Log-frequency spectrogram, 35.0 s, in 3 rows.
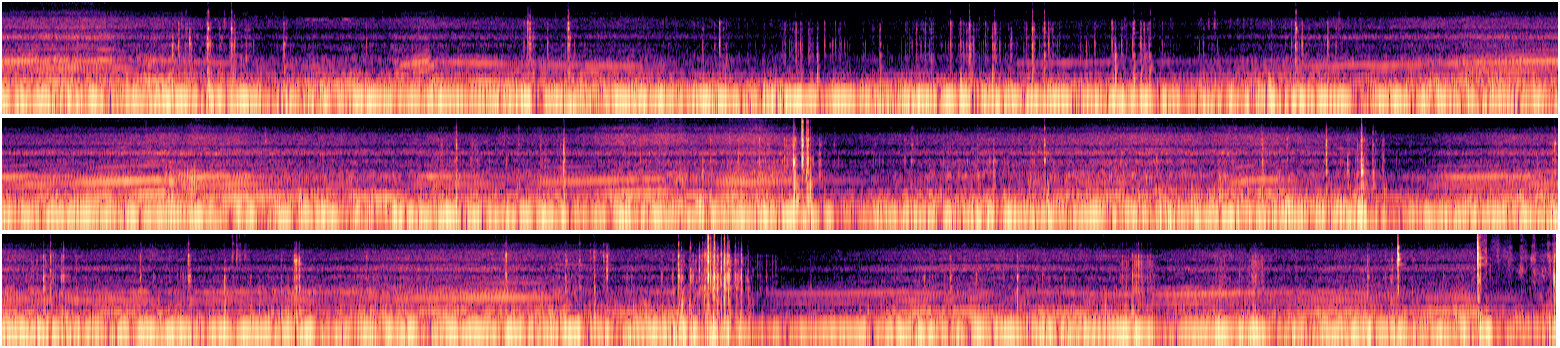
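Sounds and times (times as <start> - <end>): sports car engine revving: 7.8 - 35.0.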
